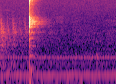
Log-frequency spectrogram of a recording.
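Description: A single sharp click about half a second in, a button being pressed on the Elektron Digitone synthesizer, after the last of the synth pattern fades out. A faint steady hum sits underneath.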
